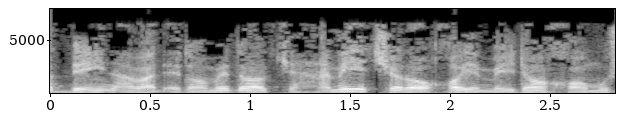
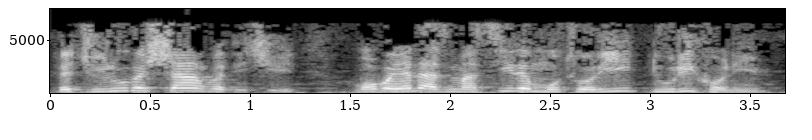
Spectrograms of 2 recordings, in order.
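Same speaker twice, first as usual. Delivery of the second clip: Moody shouting; 6 semitones higher than usual. A narrator's reading. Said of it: "مودی باز هم فریاد زد".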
